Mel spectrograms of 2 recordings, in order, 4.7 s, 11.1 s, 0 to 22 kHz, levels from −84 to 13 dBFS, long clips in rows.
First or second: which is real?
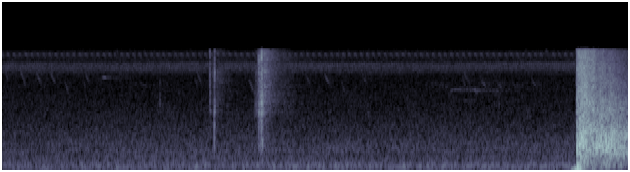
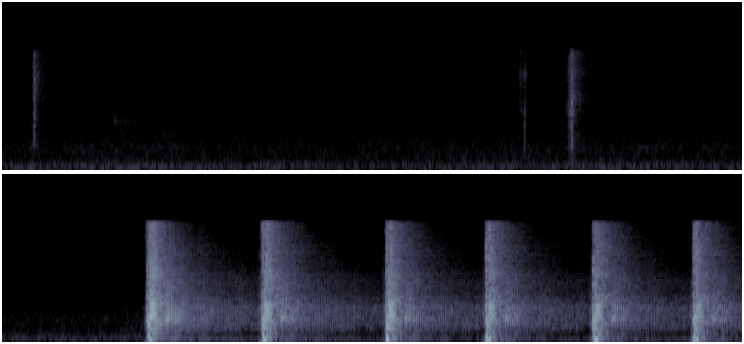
first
